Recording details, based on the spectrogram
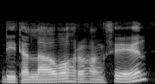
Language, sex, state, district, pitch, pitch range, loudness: Chakma, female, Tripura, Dhalai, 120 Hz, 115-135 Hz, -16 LUFS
